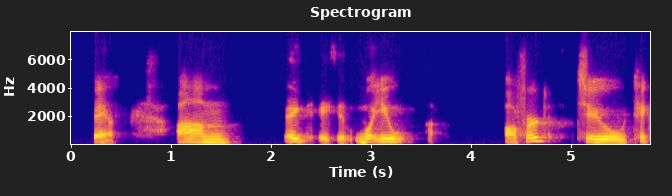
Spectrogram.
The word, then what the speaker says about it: Fayre: Fair. Fayre.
